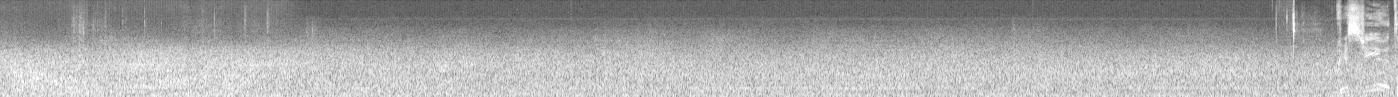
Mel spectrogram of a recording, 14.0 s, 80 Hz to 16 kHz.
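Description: A WestJet Boeing 737 MAX 9 departs LAX bound for Calgary, producing a steady, unbroken broadband jet roar that holds at an even level from start to finish.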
